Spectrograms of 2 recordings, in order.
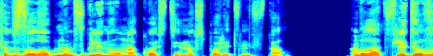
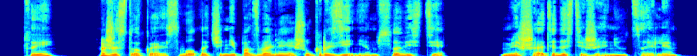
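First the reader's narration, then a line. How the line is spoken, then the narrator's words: Calm explanation. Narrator (Russian): спокойно пояснил Кости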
